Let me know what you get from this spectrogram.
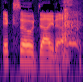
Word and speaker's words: Ixodida: So now we're going to make it down to the order Ixodida.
